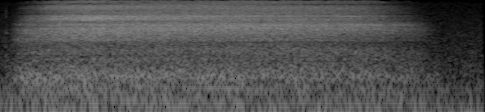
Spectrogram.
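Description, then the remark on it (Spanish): A slow, deep breath drawn in during a guided breathing exercise, a smooth airy rush lasting about two seconds before fading into quiet, with no talking. “Mantén allí el silencio interno por otro par de minutos por lo menos simplemente centrándote en tu respiración. Inhala.”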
